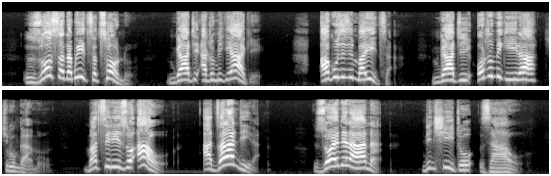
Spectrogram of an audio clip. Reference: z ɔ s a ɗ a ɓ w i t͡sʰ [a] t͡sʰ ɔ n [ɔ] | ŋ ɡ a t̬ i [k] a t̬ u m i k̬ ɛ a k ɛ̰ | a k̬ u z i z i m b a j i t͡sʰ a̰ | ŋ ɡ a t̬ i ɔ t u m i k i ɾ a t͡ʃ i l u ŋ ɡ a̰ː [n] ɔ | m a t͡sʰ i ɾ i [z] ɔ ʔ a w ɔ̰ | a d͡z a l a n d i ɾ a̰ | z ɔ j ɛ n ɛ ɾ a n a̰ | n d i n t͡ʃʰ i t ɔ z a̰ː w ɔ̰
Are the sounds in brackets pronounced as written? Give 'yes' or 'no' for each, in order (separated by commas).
yes, yes, no, no, yes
